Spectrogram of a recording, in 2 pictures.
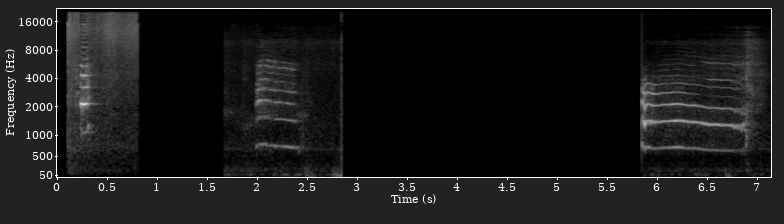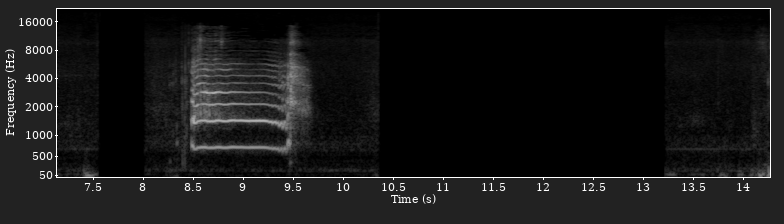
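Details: Maine Coon Maro, a neutered male pet cat born 2014, gives a series of meows: a brief chirp, a short call, then two strong, steady, tonal meows of about a second each, with soft rustling between.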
